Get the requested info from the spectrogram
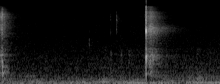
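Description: Film advance lever of a Zeiss Ikon Contina II camera being worked: a click at the start, a few faint ticks, then one sharp click about a second and a half in.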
